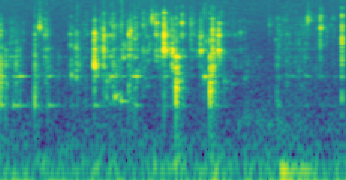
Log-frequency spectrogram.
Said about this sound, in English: So let's get this stirred.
